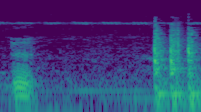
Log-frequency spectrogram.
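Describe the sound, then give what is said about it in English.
Knocking on the door of a flat: a short run of several sharp, firm raps arrives together after a quiet stretch with a low hum. “They let a few minutes elapse before going to the door. Do we knock”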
